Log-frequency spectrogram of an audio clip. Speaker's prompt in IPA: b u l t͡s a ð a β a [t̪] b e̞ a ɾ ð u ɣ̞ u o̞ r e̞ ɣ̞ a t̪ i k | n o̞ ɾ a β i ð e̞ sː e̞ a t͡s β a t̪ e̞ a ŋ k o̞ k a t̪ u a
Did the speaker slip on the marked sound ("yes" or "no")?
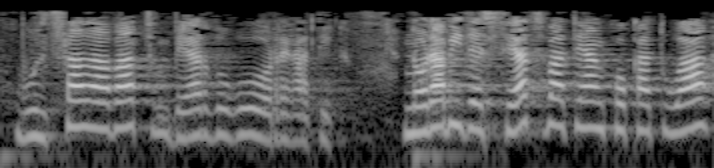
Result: no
